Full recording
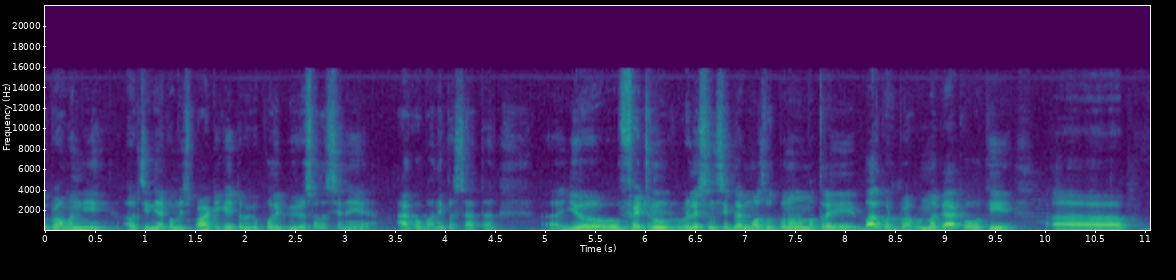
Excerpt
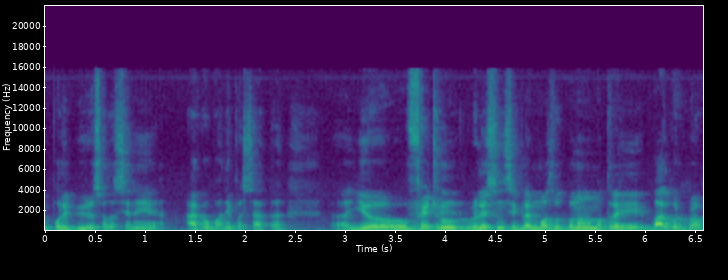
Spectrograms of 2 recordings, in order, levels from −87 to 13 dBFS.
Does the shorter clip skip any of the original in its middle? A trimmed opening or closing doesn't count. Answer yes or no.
no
